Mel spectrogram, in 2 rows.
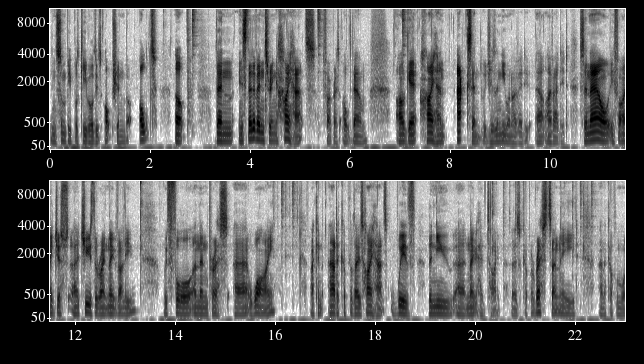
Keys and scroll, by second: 13.2 4, 15.9 y, 20.3 5, 20.5 space, 21.6 4.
